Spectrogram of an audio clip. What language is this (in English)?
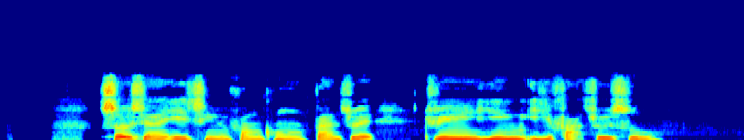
Chinese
